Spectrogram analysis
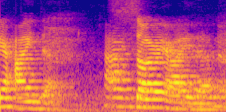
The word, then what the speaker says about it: Ayeda: Her name, I've been saying Iyada, but it's actually Aida. Hi. Sorry, Aida. No, it's okay. So you guys have to meet Aida.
